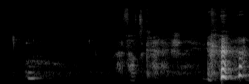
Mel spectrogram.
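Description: Quiet whispered speech: a brief murmur near the start, then a longer hushed, breathy stretch in the second half.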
